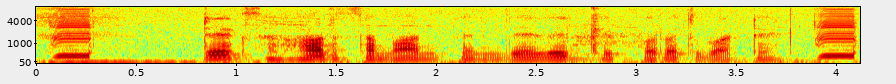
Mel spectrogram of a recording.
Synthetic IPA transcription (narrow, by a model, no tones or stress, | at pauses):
ʈeːksɦəɾsəmaːnpʰɪnd̪eːʋekepəɾət̪bəʈeː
